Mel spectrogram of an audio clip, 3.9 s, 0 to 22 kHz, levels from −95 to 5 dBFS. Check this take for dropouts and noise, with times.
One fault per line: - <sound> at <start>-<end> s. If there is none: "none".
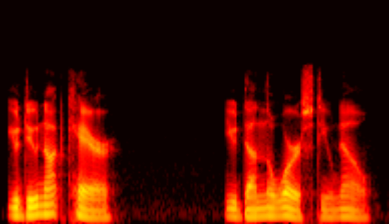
none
